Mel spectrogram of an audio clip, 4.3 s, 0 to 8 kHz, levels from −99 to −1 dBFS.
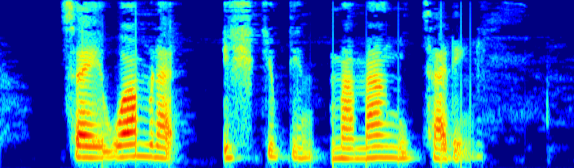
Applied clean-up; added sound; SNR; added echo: none; none; none; none.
